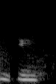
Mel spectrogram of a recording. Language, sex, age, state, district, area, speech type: Urdu, female, 45-60, Uttar Pradesh, Aligarh, rural, conversation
